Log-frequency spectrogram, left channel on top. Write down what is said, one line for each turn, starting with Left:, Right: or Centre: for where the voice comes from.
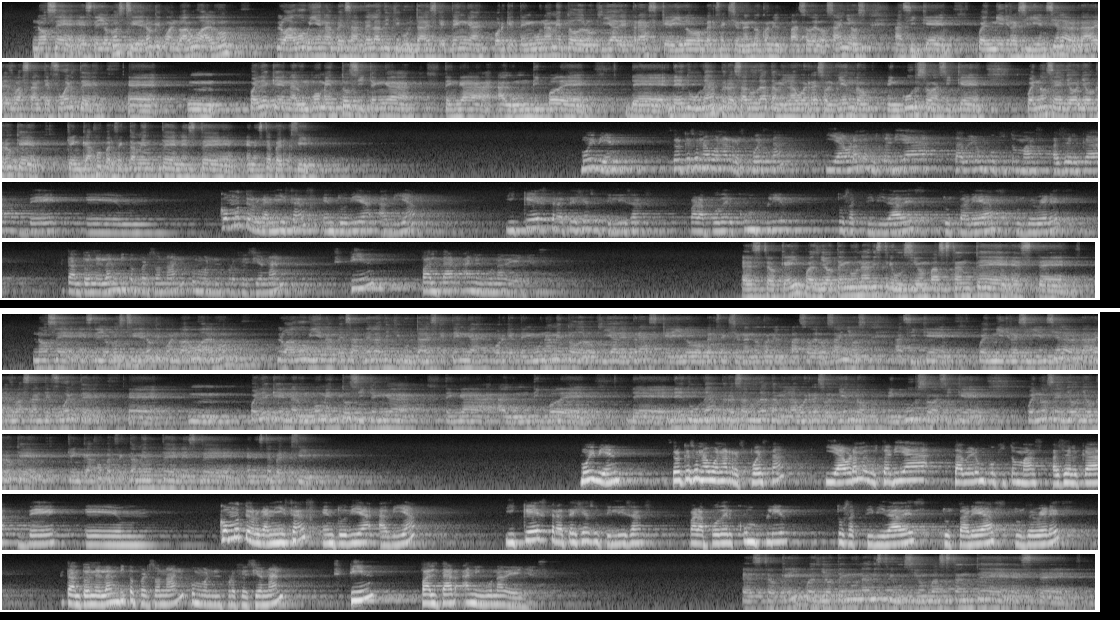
Left: no sé, este, yo considero que cuando hago algo, lo hago bien a pesar de las dificultades que tenga, porque tengo una metodología detrás que he ido perfeccionando con el paso de los años. Así que, pues mi resiliencia, la verdad, es bastante fuerte. Eh, mm, puede que en algún momento sí tenga, tenga algún tipo de, de, de duda, pero esa duda también la voy resolviendo en curso. Así que, pues no sé, yo, yo creo que que encajo perfectamente en este, en este perfil.
Right: Muy bien, creo que es una buena respuesta. Y ahora me gustaría saber un poquito más acerca de em, cómo te organizas en tu día a día y qué estrategias utilizas para poder cumplir tus actividades, tus tareas, tus deberes, tanto en el ámbito personal como en el profesional, sin faltar a ninguna de ellas.
Left: Este, ok, pues yo tengo una distribución bastante, este,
